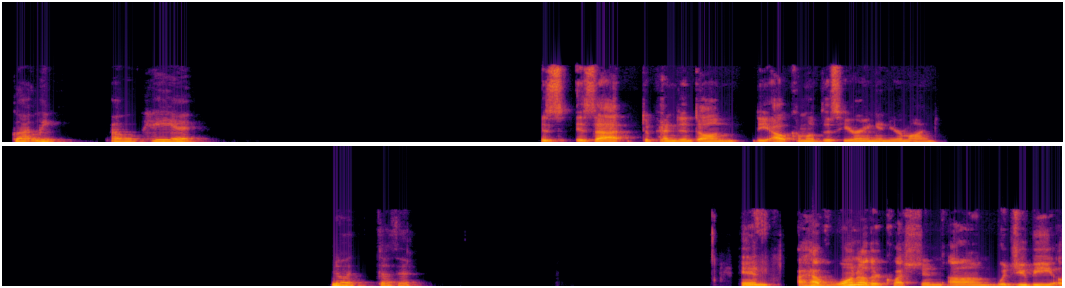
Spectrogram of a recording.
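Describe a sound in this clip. A man speaks calmly over an online call, pausing between phrases.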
